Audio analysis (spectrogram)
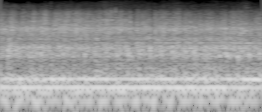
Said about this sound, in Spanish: Ay, jefe, son solamente gamos asustados por el ruido del helicóptero.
